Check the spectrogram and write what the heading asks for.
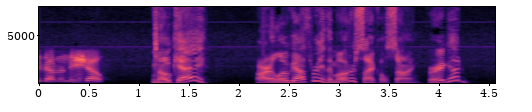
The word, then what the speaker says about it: Arlo Guthrie: Have you ever heard of Artie Guthrie? Did I say his name right? You mean Arlo Guthrie?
